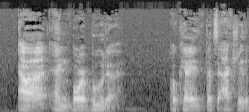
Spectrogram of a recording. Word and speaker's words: Barbuda: it went over the island of Antigua and Barbuda okay that's actually the pronunciation of those two islands I've been down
